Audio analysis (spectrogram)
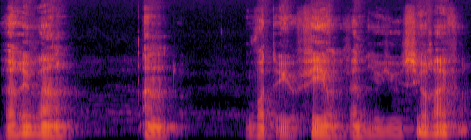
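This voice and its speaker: An actor playing the ghost of an old priest in an audio drama, serene, solemn and gently probing, in a measured delivery. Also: male voice, fairly low pitch, vocal fry. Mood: probing, calm. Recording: echoey stone-room reverb.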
